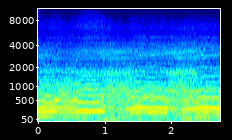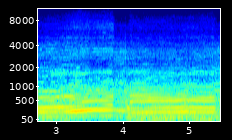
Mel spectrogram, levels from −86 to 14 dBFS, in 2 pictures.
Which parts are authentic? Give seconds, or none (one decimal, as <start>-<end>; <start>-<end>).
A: 3.3-5.5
